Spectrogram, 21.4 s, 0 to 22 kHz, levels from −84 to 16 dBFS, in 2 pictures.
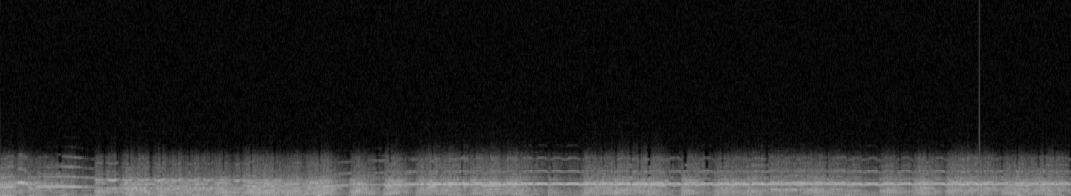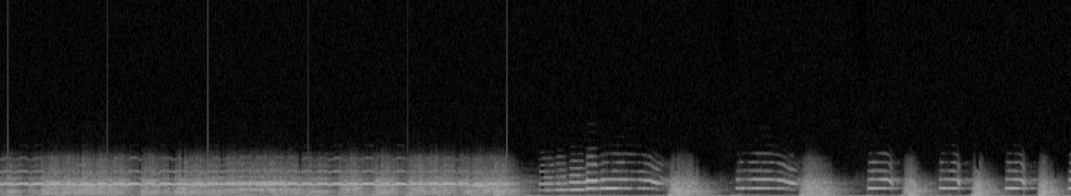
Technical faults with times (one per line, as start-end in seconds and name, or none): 0.00-21.43 low bit depth without dither
9.79-15.78 periodic USB or driver dropouts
